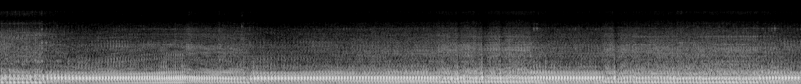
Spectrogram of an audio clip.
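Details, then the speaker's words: 1984 Yamaha XT600 single-cylinder in the desert after swapping wrong-sized carb jets for correct standard jets, pilot screw at 1.5 turns: steady clean drone rising smoothly with throttle under load, no bogging or stumble; best it's ever run, strong power. "Actually, that seems better. Honestly, that seemed way better. >> Like we got power. >> That was the best it's ever been."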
